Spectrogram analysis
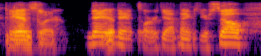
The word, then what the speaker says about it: Dantzler: How do you pronounce his last name? Dantzler.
